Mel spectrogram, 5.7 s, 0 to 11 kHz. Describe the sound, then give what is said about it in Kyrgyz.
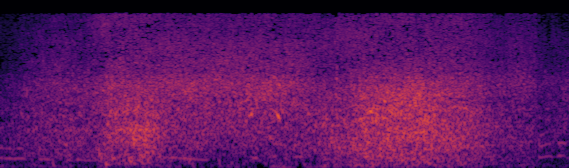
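Large waves on Lake Issyk-Kul churn and crash under a strong wind of 21–22 metres per second. The loud, continuous rushing wash swells twice and fades, with wind buffeting throughout. “Секундасына 21-22 метр ылдамдыкта соккон шамал 17 июнь күнү Ысык Көл суусуна ушундай чоң толкун жаратты.”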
